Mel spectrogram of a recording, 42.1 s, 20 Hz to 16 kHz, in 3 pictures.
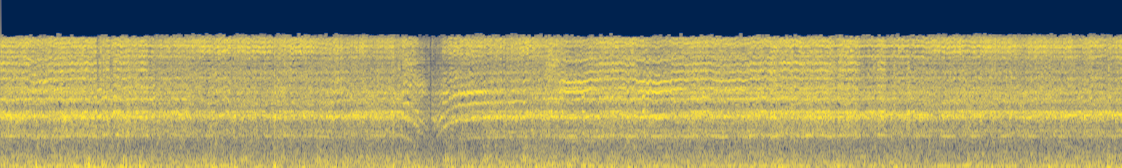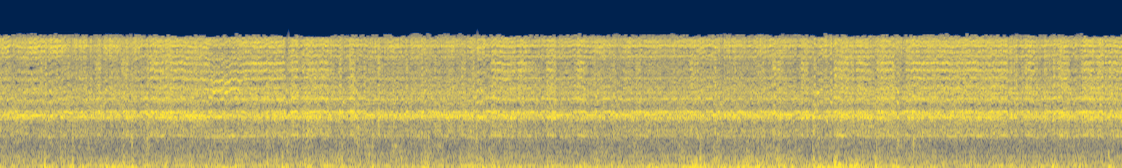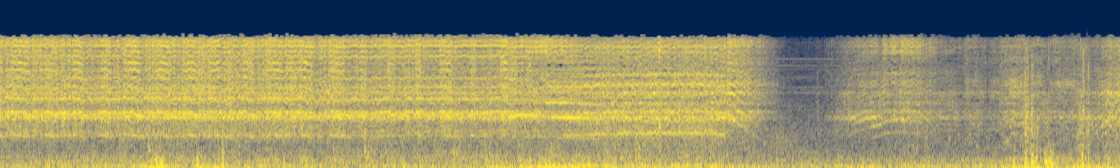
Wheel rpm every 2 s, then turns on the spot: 170, 160, 140, 160, 160, 170, 170, 170, 170, 170, 170, 170, 170, 170, 170, 170, 170, 160, 90, 50, 60.
none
